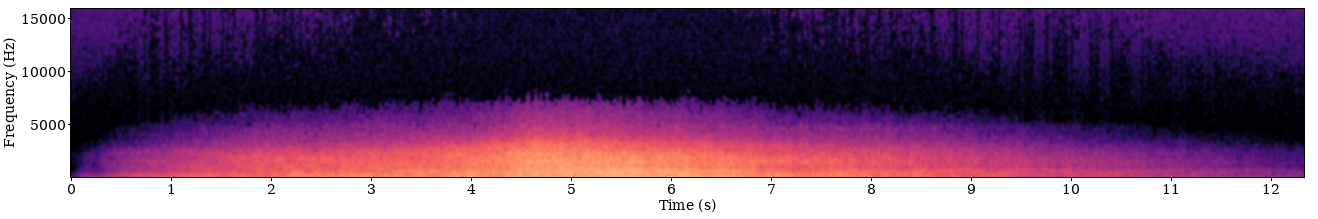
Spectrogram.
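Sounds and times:
large sci-fi mothership whooshing overhead: 0:02.7 - 0:08.2.

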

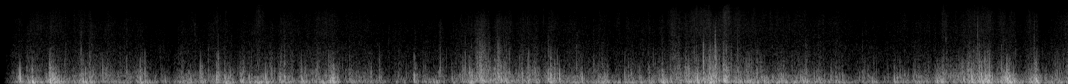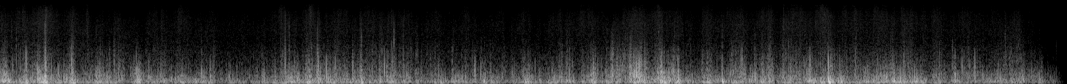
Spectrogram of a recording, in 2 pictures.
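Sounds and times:
cloth flag flapping in wind: 0:00.0 - 0:21.3.

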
